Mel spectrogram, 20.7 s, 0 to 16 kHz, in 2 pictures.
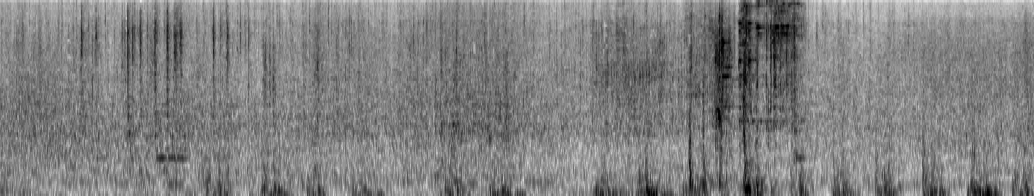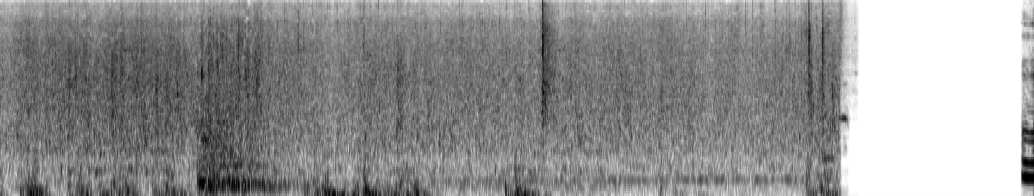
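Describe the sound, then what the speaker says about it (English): Thunderstorm with steady heavy rain and rolling thunder in BioShock 2, a broad continuous wash with a louder crack near the middle, cutting to silence near the end. "Electric storm."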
